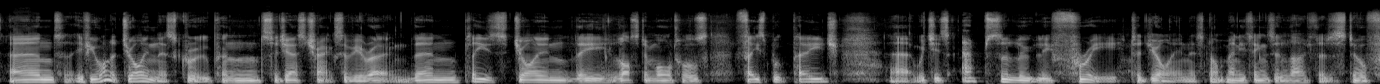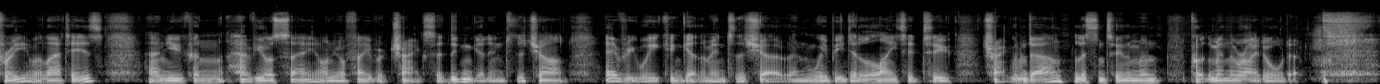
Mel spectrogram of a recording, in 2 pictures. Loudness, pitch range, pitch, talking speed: -21 LUFS, 80-100 Hz, 90 Hz, 185 wpm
